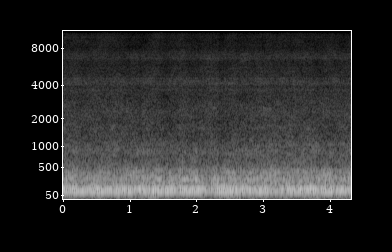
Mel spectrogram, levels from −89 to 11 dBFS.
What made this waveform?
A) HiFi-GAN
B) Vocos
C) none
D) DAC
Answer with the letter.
D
